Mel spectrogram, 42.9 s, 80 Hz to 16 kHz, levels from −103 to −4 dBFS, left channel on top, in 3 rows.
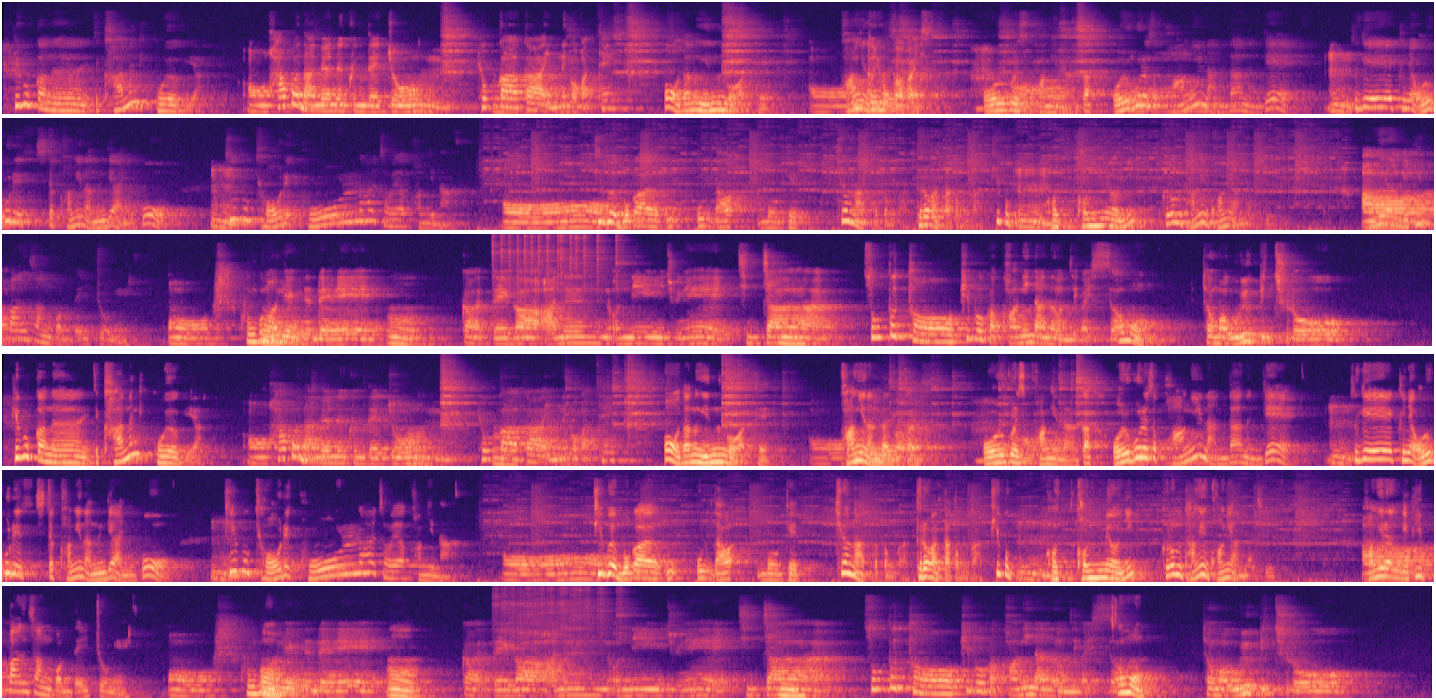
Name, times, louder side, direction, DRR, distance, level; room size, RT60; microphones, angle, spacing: voice 1, 0.0-2.0 4.0-4.3 4.9-5.1 6.6-7.7 8.4-9.2 9.8-12.9 13.5-16.0 16.6-18.9 20.2-22.3 22.7-24.4 24.8-25.7 25.9-27.1 28.0-29.9 31.2-31.4 32.5-32.9 36.4-36.7 39.8-40.1, right 5 dB, 65° right, 13 dB, 0.4 m, -24 dB
voice 2, 2.4-4.5 4.8-6.1 8.1-9.3 9.7-10.7 11.3-12.1 13.2-13.5 16.4-16.7 19.3-20.5 24.5-24.9 27.7-28.9 30.3-32.5 33.2-37.0 37.3-40.1 40.6-42.0, left 2 dB, 35° left, 6 dB, 0.7 m, -27 dB
sound 1, 3.1-3.2 3.6-3.7 4.4-4.7 5.0-5.1 5.6-6.8 7.2-7.9 8.6-9.6 10.0-11.0, right 2 dB, 45° right, 3.1 m, -37 dB
sound 2, 19.1-27.8, left 1 dB, 10° left, 1.8 m, -41 dB
sound 3, 33.5-34.9, left 6 dB, 55° left, 2.6 m, -40 dB
9.2 x 7.3 x 4.5 m, 1.2 s
head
